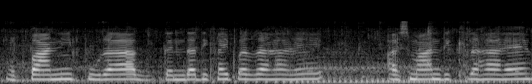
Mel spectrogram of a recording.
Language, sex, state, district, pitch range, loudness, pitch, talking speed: Hindi, female, Bihar, Saran, 200-235 Hz, -21 LUFS, 230 Hz, 135 wpm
